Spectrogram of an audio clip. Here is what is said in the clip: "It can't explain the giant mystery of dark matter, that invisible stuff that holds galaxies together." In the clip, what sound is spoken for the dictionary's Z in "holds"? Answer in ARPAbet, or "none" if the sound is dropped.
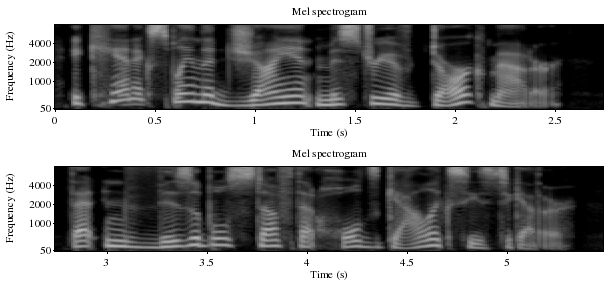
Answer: Z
